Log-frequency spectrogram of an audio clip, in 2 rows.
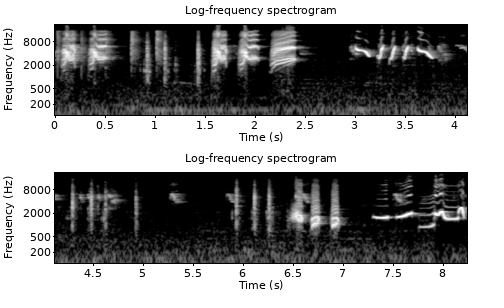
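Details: White-rumped shama of the balak 6 type, recorded as a lure for trapping birds: rapid bursts of sharp, buzzy high notes followed by clear whistled slurs, some rising, with short pauses between phrases.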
